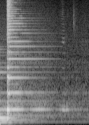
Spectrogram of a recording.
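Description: A single high A note picked on a guitar in an A-major blues lick, one clear pluck that rings out and slowly decays, played alone and fairly quiet.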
